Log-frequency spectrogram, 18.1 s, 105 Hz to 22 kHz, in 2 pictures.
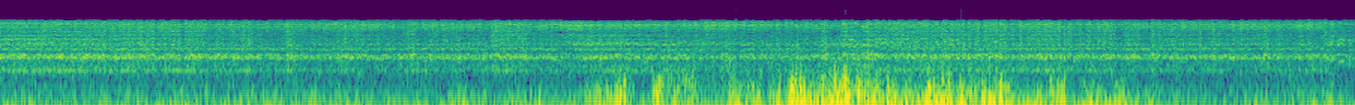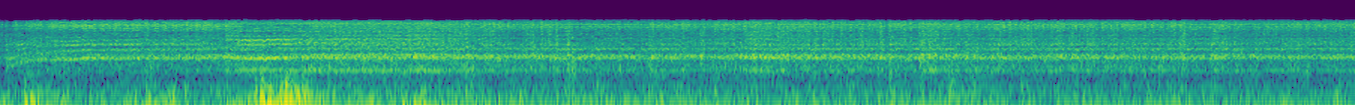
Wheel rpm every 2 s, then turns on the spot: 160, 160, 160, 160, 150, 160, 160, 160, 160.
none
